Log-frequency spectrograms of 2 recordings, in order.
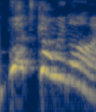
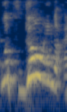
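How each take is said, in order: First: Higher, louder sharp demand; a retold sharp demand; demanding aunt. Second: Mocking echo. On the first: Aunt barging in on the scolding, sharp and loud. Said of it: "she comes in, she goes". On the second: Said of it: "And I'm like".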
